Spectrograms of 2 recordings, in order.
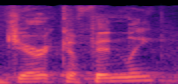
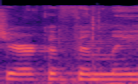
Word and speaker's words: Jericho Finley: cards first one Jarrett is that Jerrica Finley did I pronounce that right my name is Jericho Finley I'm from the Asian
